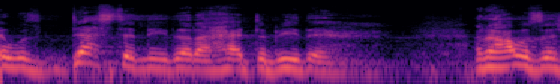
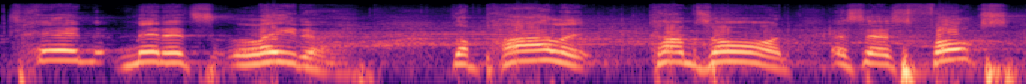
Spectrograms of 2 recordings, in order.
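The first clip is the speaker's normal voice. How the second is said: much higher and louder, slow and ringing; shouting sermon climax; 8 semitones higher, 19 dB louder, slower than usual. Acted. Pastor to congregation, roaring climactic preaching. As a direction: shout it out to the rafters.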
